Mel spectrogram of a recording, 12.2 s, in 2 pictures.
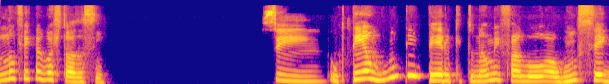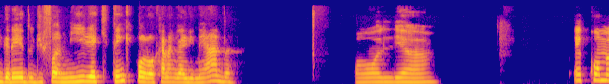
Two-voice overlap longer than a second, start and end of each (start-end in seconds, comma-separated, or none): none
